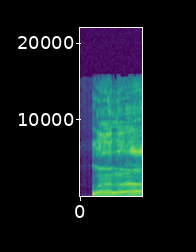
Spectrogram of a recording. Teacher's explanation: Mad yang bertemu dengan Hamzah di lain kalimat Mad Jaiz munfasil lima harakat kita panjangkan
